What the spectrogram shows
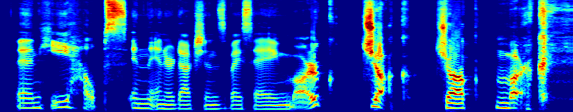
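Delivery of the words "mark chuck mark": rough, grinding gravelly tone. Retelling a ghost making introductions: gravelly Cookie Monster voice. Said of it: "This gravelly voice".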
